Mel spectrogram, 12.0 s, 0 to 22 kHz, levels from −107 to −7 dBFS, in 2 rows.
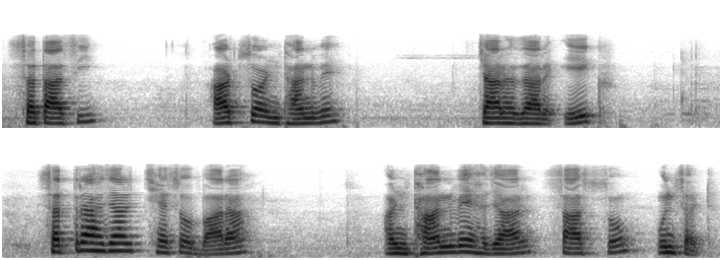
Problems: constant background noise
